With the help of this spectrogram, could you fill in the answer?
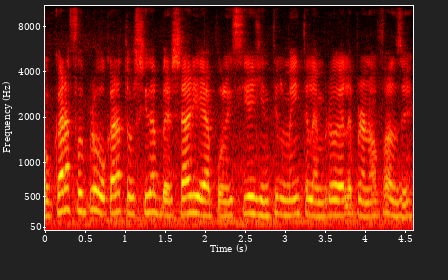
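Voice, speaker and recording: Noticeable background noise sits behind a woman's fairly high voice. Her tone is animated and her pace fairly quick. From outside Brazil. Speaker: reaction youtuber. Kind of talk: video reaction commentary.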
